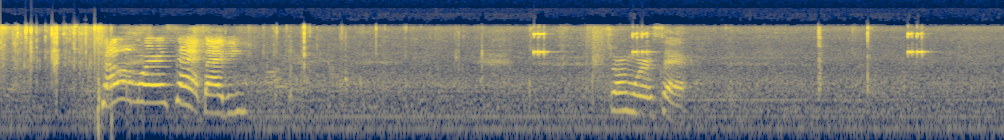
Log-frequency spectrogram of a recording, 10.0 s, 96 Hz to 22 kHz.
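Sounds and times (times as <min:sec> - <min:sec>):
faint background hum: 0:00.0 - 0:10.0.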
